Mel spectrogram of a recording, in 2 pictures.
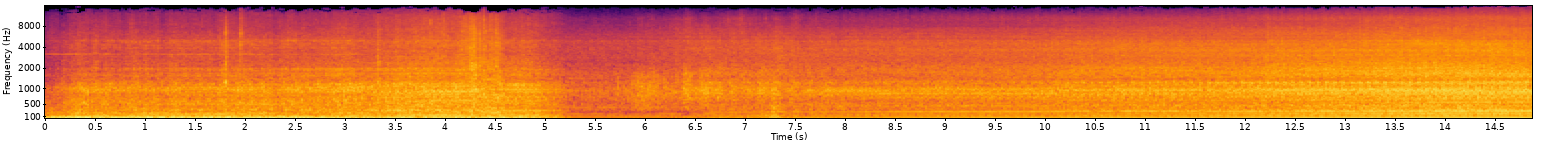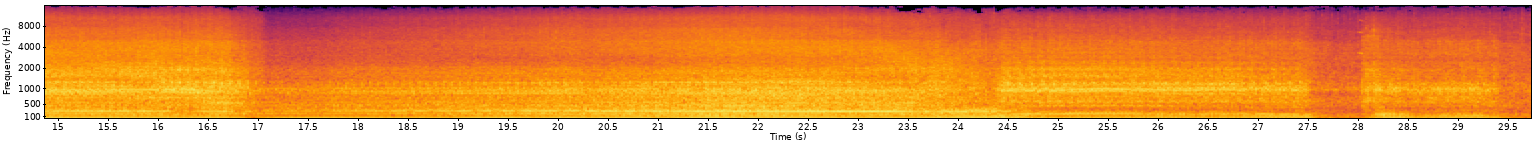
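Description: Scania SBAT 111S (Tgb 40) military 6x6 truck's turbocharged six-cylinder diesel running as the truck drives. It is heard loud and deep from inside the cab at first, then from outside, growing gradually louder with a steady whine as the truck approaches. The sound changes abruptly several times.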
